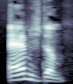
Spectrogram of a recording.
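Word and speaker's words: Amsterdam: बोल देते हैं पर टी साइलेंट है डम है ठीक है एम डम और आर तो साइलेंट होता ही होता है ठीक है तो टी और आर साइलेंट है एमस डम हो गया ठीक है लेकिन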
